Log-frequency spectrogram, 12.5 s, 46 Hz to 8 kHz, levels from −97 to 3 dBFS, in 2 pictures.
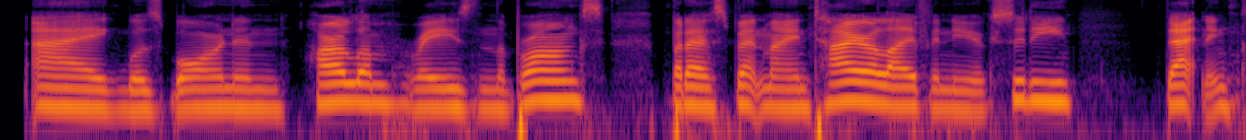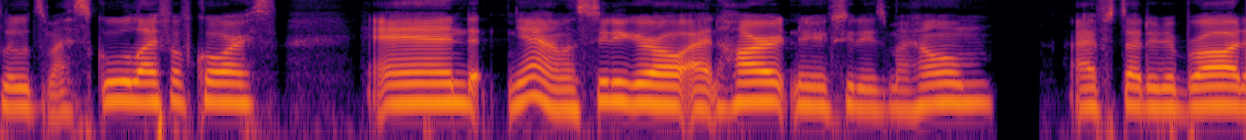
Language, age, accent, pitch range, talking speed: English, 20-39, American, 155-175 Hz, 205 wpm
